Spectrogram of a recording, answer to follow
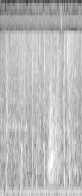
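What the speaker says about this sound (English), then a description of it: "my horse decided, oh, I'm just going to just straight up run off" In Red Dead Redemption: Undead Nightmare, a horse runs off with a steady rhythm of clip-clopping hoofbeats, moderately close and fairly quiet over a low game ambience, with a slightly louder thud midway.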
